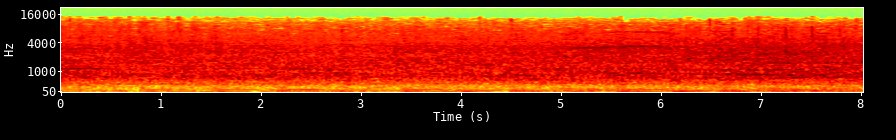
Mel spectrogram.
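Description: Steady arena crowd noise after a goal in an ice hockey game.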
